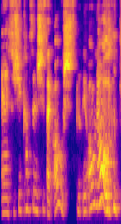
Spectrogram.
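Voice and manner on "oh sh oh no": raised, alarmed "oh no"; shocked gasp. Retold or imitated. Office manager walking in on the mess, alarmed. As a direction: react to the mess in horror.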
